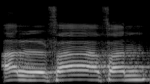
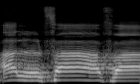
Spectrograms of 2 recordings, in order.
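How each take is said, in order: First: The word ends with an n sound. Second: The word ends with a drawn-out a vowel. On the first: The reading continues past this word. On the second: The reader stops on this word.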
